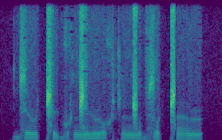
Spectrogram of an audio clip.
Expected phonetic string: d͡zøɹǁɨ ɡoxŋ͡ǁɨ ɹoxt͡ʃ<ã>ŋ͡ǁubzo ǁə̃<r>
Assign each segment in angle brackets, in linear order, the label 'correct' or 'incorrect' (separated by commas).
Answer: incorrect, incorrect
